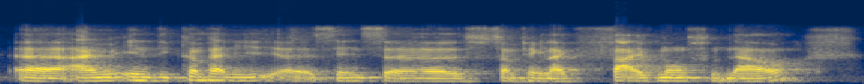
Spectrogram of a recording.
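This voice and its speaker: Speaking very slowly with hardly any pauses, in a French accent, the voice keeps fairly even intonation and very even loudness against audible room echo. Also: man, fairly low pitch for a man. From France. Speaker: chief product officer presenting a software release. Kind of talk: webinar presentation. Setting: online webinar. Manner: halting, many fillers and repetitions.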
